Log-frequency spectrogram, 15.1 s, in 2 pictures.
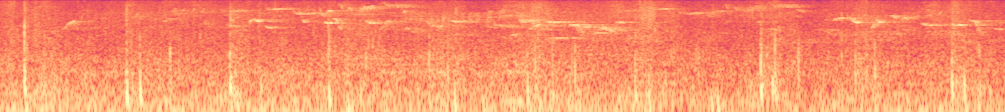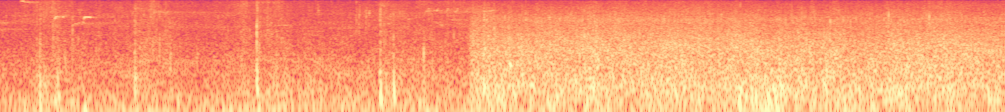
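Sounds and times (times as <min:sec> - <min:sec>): birds chirping: 0:00.3 - 0:09.1
low hiss: 0:11.1 - 0:15.0.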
